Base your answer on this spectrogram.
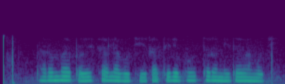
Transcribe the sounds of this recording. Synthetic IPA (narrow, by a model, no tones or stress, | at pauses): b̥aɾɔmbaɾpɔɾisɾa̰laɡut͡ʃʰiɾat̪iɾeboɦut̪̚d̪ʱɔɾɔnid̪abaŋɡut͡ʃʰi̥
